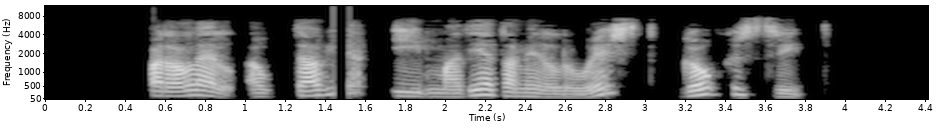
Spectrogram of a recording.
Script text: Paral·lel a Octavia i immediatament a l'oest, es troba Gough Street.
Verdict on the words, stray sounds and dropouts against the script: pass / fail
fail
